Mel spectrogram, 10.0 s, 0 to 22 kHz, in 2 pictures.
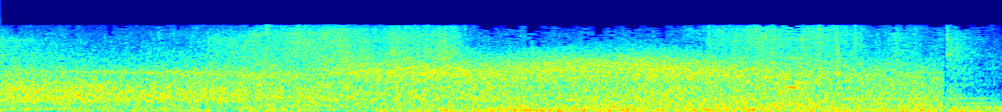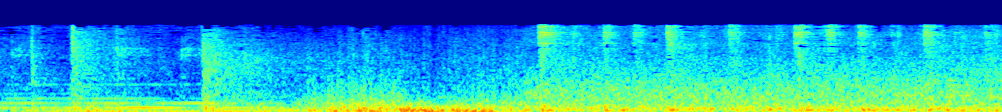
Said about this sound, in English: And another storm with 50-mile-an-hour Arctic winds has whipped up, and the temperature has plummeted to minus 15 degrees. It's really blowing a hoolie here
